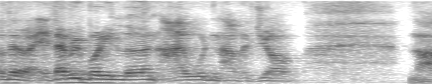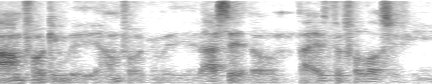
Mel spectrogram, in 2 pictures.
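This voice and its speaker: With a British accent, a man talks at a very fast pace and a fairly low pitch, using lively intonation and big swings in loudness, amid noticeable background noise and audible room echo. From UK. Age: 30s. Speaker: life coach. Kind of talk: live stream Q&A. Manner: casual, swearing-laden.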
